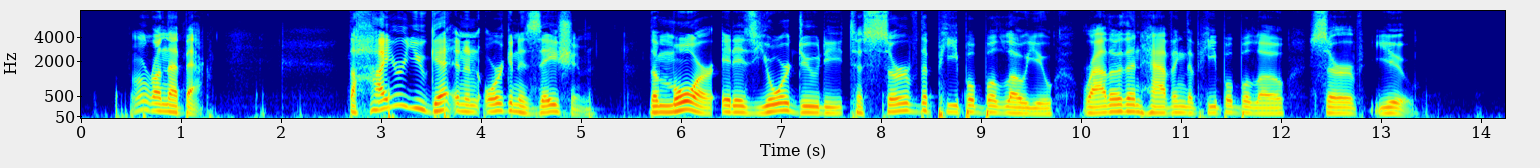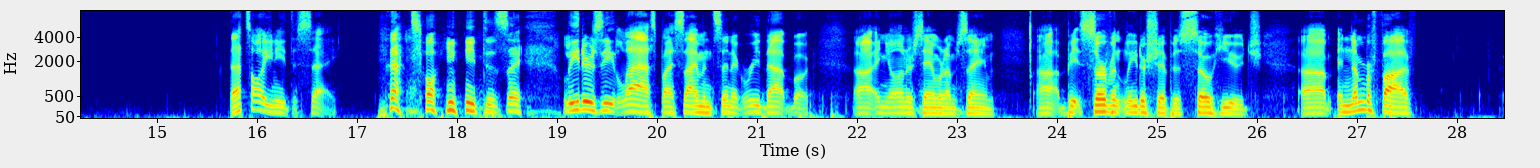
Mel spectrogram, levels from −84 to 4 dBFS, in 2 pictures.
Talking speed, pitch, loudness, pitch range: 150 wpm, 125 Hz, -22 LUFS, 115-145 Hz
